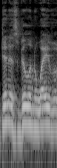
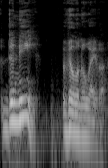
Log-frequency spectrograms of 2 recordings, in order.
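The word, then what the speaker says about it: Denis Villeneuve: me try to print so I've been saying Dennis villain NOA for years and turns out it's pronounced Deni villain NOA and I don't even think I'm saying his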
